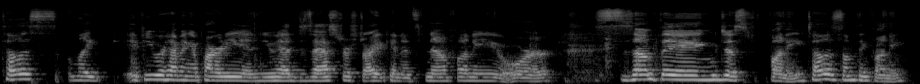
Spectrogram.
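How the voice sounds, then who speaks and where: A woman's voice: lowish voice, moderate pace, recorded from a distance, slight background noise. A woman co-hosting a cross-stitch video show, chatting casually with viewers, friendly and a little frazzled, laughing often. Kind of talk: casual chat, announcements and sign-off.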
